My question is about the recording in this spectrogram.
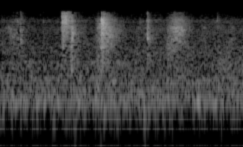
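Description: Eggshell of a boiled balut (fertilised duck egg) being peeled by hand: four short, crisp crackles, the sharpest about a second in.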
